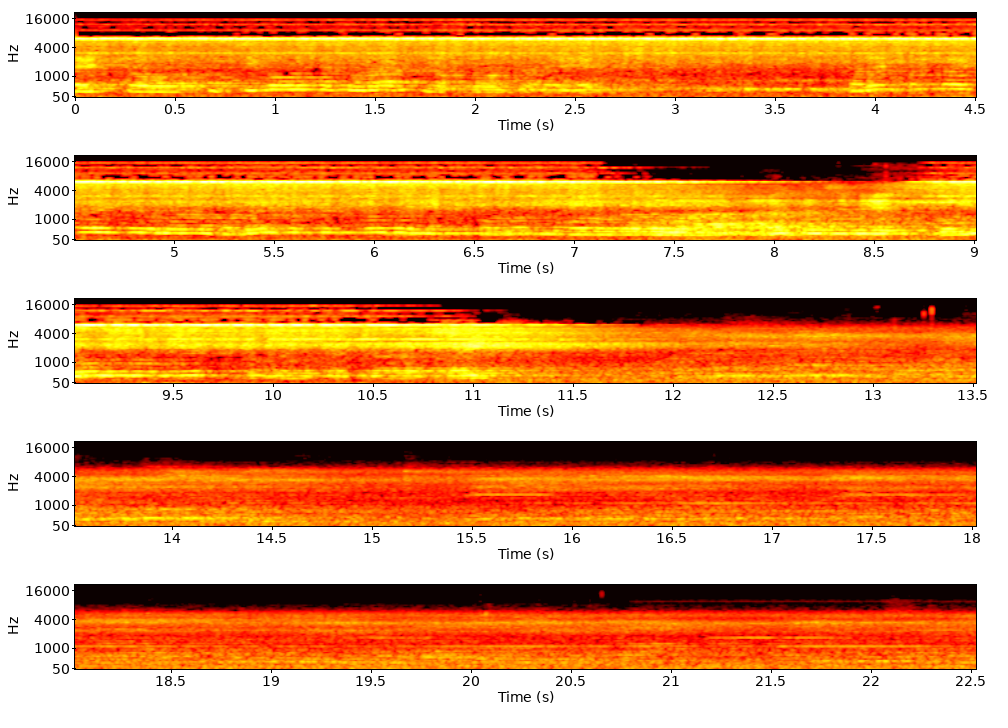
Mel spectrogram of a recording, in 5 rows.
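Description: E7 series Shinkansen train pulling slowly into the platform, with a wavering squeal and a steady high whine that stop about eleven seconds in as the train halts. After that, a quieter steady hum from the standing train.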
